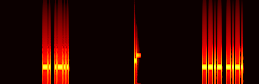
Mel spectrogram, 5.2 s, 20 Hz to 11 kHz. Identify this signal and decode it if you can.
Morse code, heard as a keyed tone, about 40 wpm, 700 Hz. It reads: NL QC
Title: Canadian Provinces and Territories 40wpm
